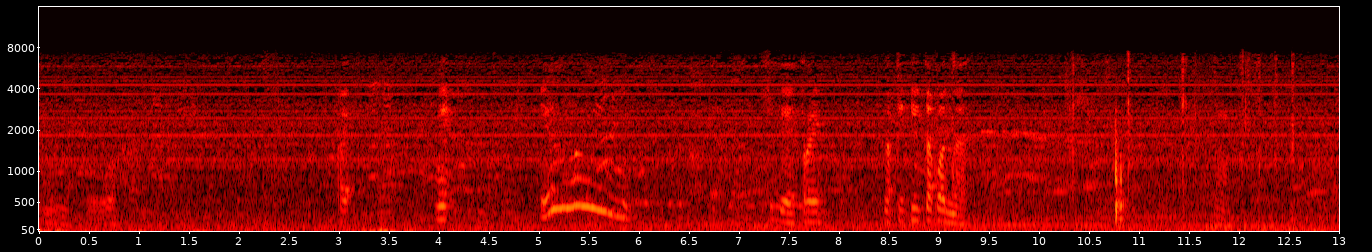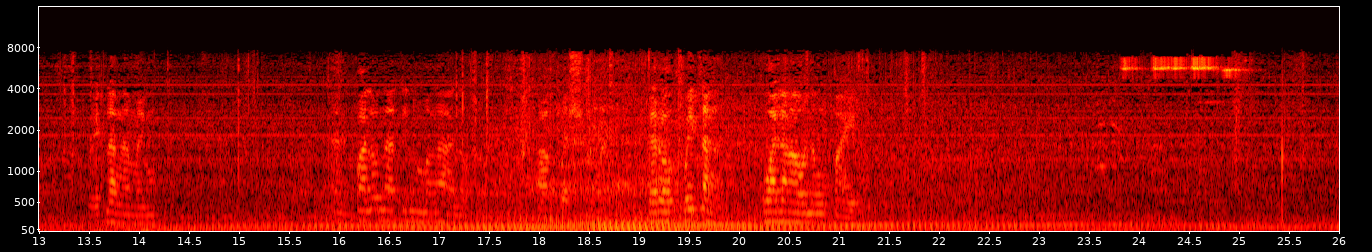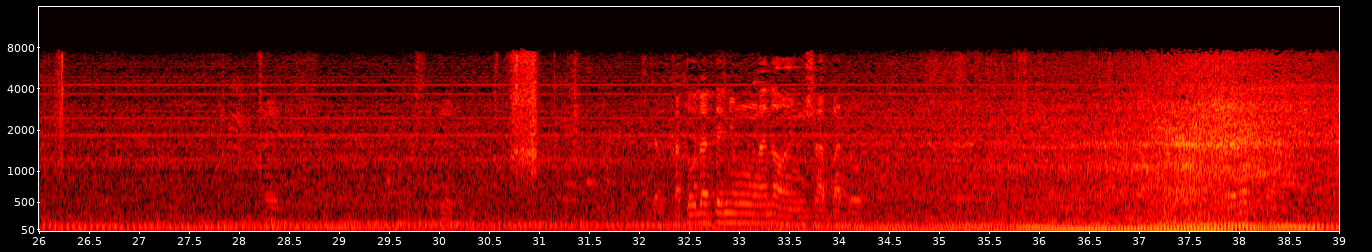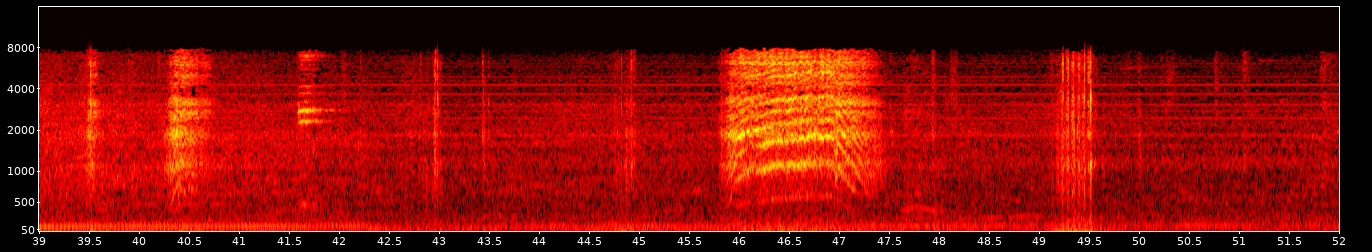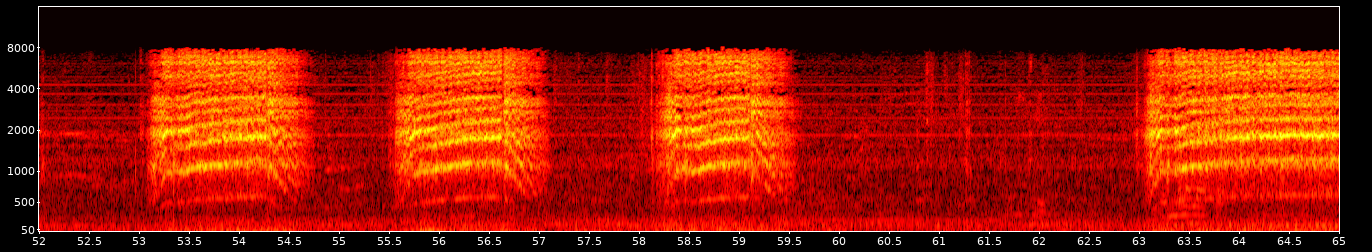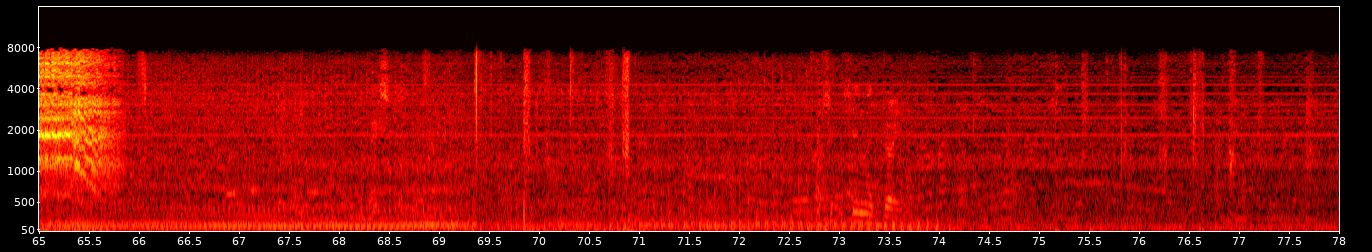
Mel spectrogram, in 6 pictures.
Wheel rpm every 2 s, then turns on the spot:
0, 0, 0, 0, 0, 0, 0, 0, 0, 0, 0, 0, 0, 0, 0, 0, 0, 0, 0, 0, 10, 0, 10, 70, 10, 0, 40, 60, 60, 60, 0, 40, 120, 0, 0, 0, 0, 0, 0.
48-50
